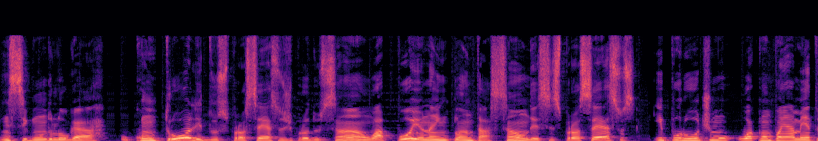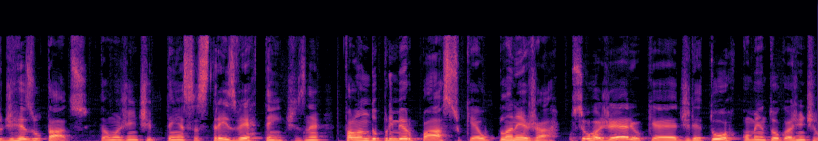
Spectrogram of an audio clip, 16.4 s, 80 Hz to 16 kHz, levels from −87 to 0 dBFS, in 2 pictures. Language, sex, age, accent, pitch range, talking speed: Portuguese, male, 30-49, Brazilian, 140-185 Hz, 175 wpm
